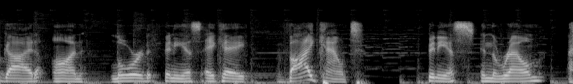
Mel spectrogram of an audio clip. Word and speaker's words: Viscount: out most thorough guide on Lord Phineas AKA VI count Phineas in the realm I have to get this off my chest I said this was Viscount flame apparently according to like a million of you it is pronounced VI counts flame I don't know this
